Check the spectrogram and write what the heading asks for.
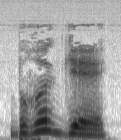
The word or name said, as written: Breguet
